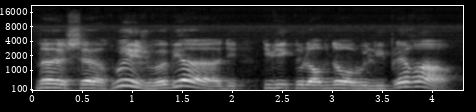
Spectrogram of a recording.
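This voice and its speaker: A man's voice: a little high, expressive, unhurried. A man doing a flustered, grumbling young traveler. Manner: flustered, stammering, peevish. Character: agitated, grumbling young male traveling companion.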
